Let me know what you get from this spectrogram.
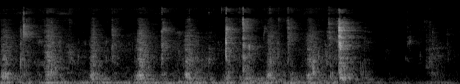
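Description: Close eating sounds: wet chewing and lip smacks of people eating blanched squid with chopsticks, in quick irregular strokes, with one sharp click about three and a half seconds in, after which it goes quiet.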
